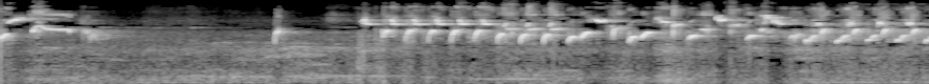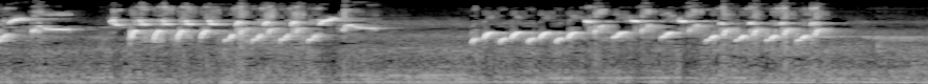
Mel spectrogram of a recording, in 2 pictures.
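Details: Excited European goldfinch at full readiness, delivering repeated runs of quick ringing twitter notes and buzzy trills, each phrase roughly one to two seconds long, separated by short silences, over a faint low hum.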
